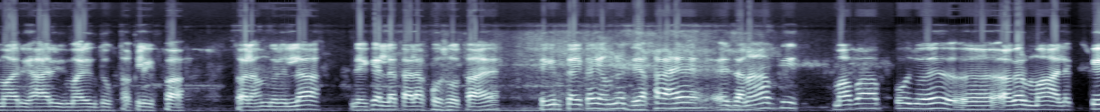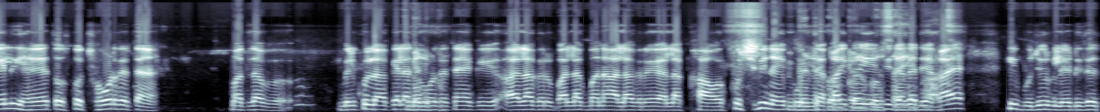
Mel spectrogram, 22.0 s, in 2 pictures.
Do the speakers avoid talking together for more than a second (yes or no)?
no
